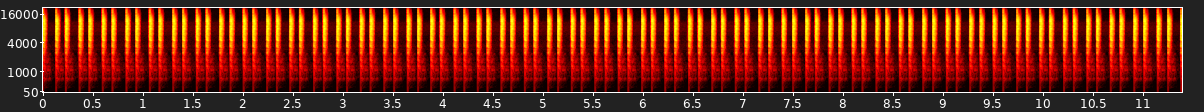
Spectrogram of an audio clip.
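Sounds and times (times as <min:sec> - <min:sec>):
hi-hat in big room house at 128 bpm: 0:00.0 - 0:11.3.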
